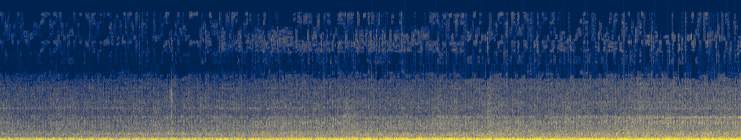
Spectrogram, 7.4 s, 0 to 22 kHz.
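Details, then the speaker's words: Abandoned 1951 Dodge six-cylinder, just revived after fitting a new fuel pump and battery: low, even idle about three pulses a second, steady with no knocks or misses; normal idle. "That old Dodge 6-cylinder is running like a fucking song, ladies and gentlemen."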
